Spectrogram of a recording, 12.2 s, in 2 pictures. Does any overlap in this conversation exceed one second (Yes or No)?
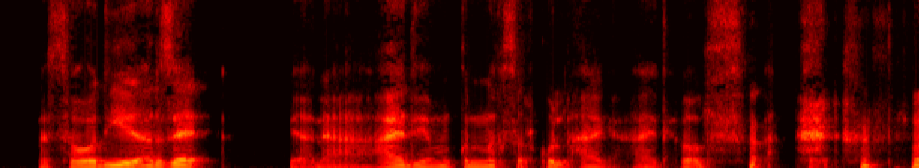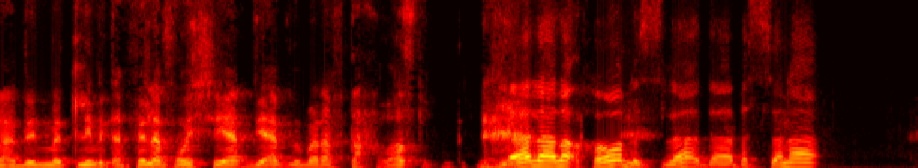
No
